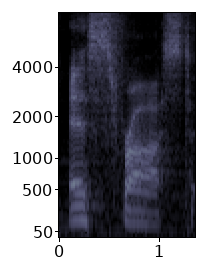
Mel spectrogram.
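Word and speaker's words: Aesfrost: the grand duchy of s frost s frost okay that's how we pronounce that not what i called it the a is silent hear my words the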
